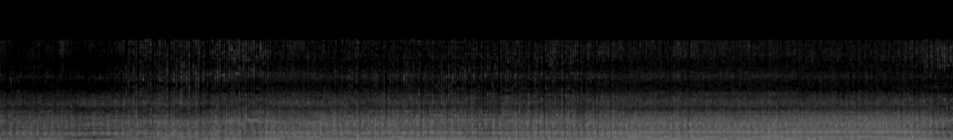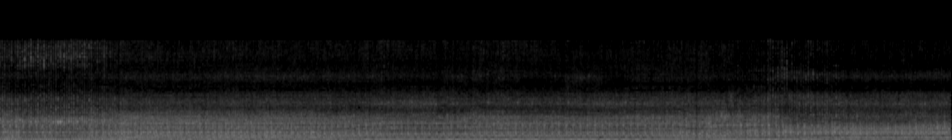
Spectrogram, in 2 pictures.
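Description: Tractor diesel engine running steadily at low revs, a constant low hum with a light knock.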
